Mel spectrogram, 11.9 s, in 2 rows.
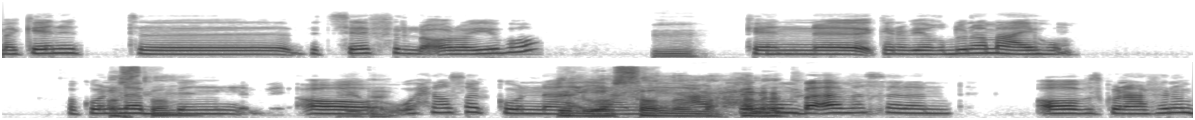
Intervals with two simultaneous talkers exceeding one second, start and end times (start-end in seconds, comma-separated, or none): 8.7-9.9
